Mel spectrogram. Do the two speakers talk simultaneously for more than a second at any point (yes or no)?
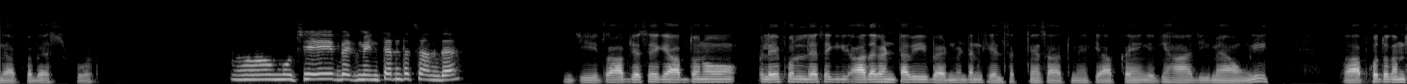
no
